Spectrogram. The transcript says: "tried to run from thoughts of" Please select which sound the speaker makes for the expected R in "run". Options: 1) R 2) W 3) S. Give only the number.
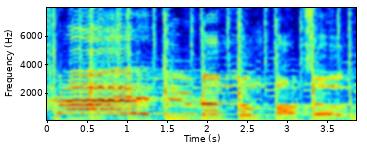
1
